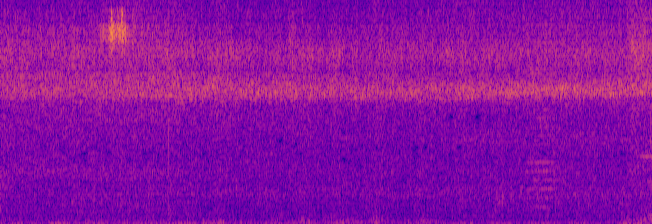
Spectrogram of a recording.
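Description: Steady traffic noise from a jammed road: a queue of cars, trucks and buses standing and idling.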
